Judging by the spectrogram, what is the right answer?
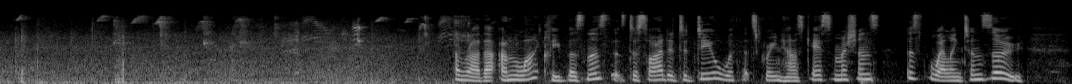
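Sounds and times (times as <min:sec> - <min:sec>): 
steady noisy outdoor background: 0:00.0 - 0:10.7
squirrel monkeys chirping: 0:01.3 - 0:04.8
speech: 0:04.6 - 0:10.7.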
